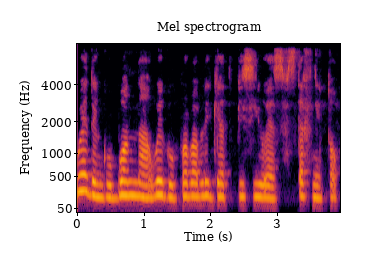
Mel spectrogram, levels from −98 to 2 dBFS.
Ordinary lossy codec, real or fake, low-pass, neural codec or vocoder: none; real; 7.2 kHz; none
